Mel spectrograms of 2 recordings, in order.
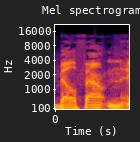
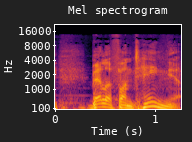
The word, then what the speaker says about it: Bellefontaine: I found a French guy who was saying how to pronounce Belle Fountain, and he said, yeah, in English you can say Belle Fountain, and he said, but the real French pronunciation should be Bellefontaine.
